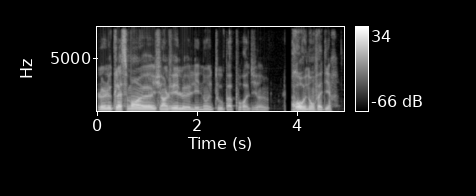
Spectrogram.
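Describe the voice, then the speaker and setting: A man's voice: lowish voice, steady tone, moderate pace, a little mellow, dry recording, studio quality. A man casually narrating a walkthrough of a sailing game over his screen, rambling with many fillers and restarts. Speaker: gaming youtuber.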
